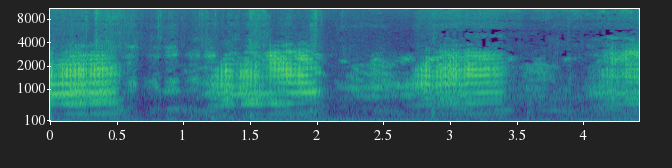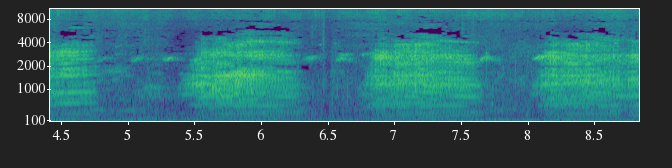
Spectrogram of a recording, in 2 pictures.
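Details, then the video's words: American bullfrog calling outdoors in nature: loud, harsh, resonant croaking notes, each about a second long, repeated roughly every one and a half seconds in a steady series. "황소개구리, 우름, 소리"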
